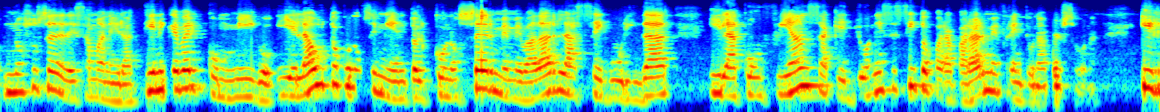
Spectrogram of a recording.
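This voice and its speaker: A woman's voice: a little high, lo-fi sound. A woman psychologist, a guest on a podcast, explaining patiently and often checking in with a "right?". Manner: warm explanatory, asks "¿verdad?" often. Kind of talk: podcast interview.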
